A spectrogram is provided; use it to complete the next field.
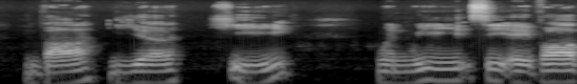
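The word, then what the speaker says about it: וַיְהִי: see it V he this is pronounced with three syllables VA y he when we see a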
